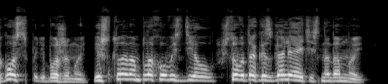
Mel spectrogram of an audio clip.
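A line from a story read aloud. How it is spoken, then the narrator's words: Whimpering. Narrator (Russian): Парфишка захныкал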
